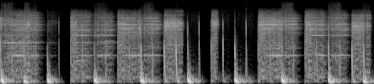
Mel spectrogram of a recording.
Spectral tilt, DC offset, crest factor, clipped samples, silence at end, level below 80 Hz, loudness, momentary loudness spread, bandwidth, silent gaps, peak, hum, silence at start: -3.5 dB/octave; under 0.1%; 16 dB; under 0.1%; 0 s; -50 dBFS; -16 LUFS; 5 LU; 19.5 kHz; none; -2 dBFS; none; 0 s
